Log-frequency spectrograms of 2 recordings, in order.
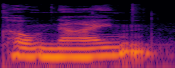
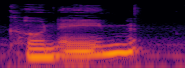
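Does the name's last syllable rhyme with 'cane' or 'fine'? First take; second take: fine; cane. First: The last syllable rhymes with 'fine'. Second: The last syllable rhymes with 'cane'. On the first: The speaker calls it wrong. "I think I said it more like Conine before" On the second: The speaker calls it right. "I hope I'm getting it right this time that it's like"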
